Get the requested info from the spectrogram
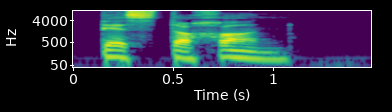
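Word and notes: دِسداخان: desdɑxɑn; Vafsi

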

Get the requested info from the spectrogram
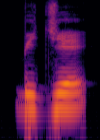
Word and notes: bije: mpur

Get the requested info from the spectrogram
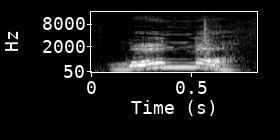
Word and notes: nöñmE: Xyzyl

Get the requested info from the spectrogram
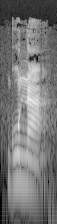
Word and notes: guna: TdVZ

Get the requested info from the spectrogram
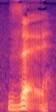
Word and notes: ze: corn on the cob

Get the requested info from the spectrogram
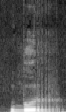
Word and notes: bur: Biak

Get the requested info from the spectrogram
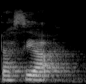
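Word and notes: rasiaa: Teotitlán del Valle Zapotec

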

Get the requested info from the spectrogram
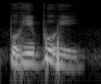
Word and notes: buhibuhi: Raga

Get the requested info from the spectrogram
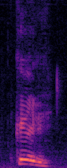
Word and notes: köl: Xyzyl

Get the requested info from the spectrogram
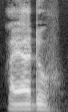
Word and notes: ayádù: Apatani

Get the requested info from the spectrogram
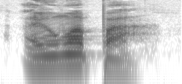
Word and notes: ayúu mapà: apatani

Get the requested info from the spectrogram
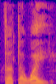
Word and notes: tatawai: Roon

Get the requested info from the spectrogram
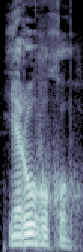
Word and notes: yarú huxo: apatani

